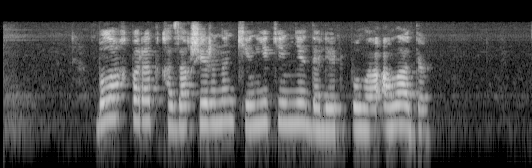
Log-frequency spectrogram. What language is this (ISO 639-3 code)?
kaz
